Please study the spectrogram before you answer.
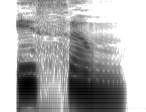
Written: ಇಸಂ

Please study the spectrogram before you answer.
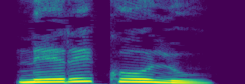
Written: ನೆರೆಕೋಲು

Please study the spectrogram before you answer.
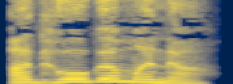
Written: ಅಧೋಗಮನೆ

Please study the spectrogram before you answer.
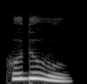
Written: ಹುದುವು

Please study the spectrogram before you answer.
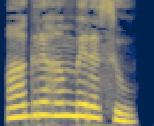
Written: ಆಗ್ರಹಂಬೆರಸು

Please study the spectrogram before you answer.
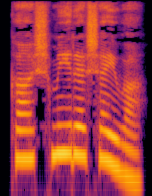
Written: ಕಾಶ್ಮೀರಶೈವ

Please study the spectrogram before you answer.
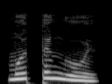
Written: ಮೊತ್ತಂಗೊಳ್

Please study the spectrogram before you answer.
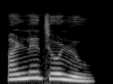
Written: ಆಲಾಜೋಲಿ

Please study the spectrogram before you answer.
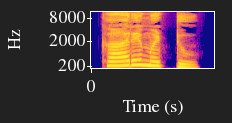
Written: ಕರ್ಮಠ

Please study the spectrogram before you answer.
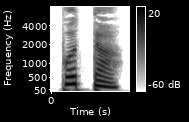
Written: ಪೊತ್ತ

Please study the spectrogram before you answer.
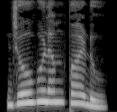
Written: ಜೋಗುಳಂಪಾಡು

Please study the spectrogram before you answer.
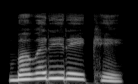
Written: ಬವರಿರೇಖೆ

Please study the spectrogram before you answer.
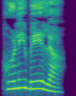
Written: ಹುಲಿಬಲೆ

